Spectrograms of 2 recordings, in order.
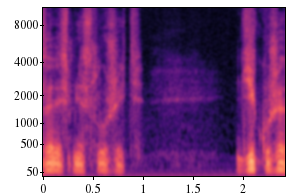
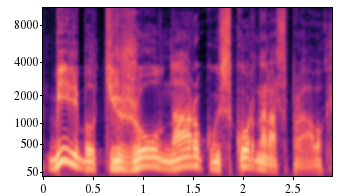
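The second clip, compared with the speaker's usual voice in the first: loud, high, forceful pirate voice; raised declamatory character voice; Silver agreeing; 5 semitones higher, 11 dB louder than usual. A narrator's reading. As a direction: hit it hard, with emphasis.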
